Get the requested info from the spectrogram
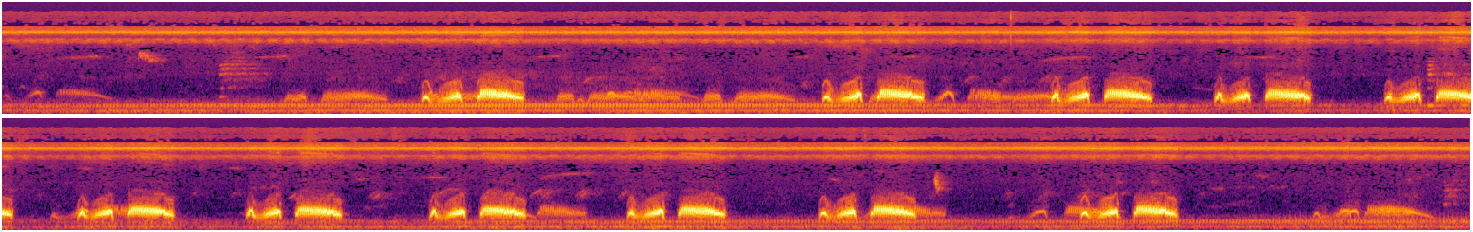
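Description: Spotted dove (tekukur) cooing: a run of short two- or three-note phrases, repeated about every one and a half to two seconds from a few seconds in, over a steady high insect trill.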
